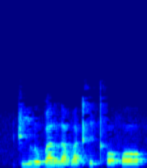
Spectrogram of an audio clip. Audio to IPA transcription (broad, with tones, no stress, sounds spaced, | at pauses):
t͡ʃ iː˨ l o˨ ɓ a˦ r a˨ b a˨ kʰ ɪ˦˨ kʰ ɔ˨˦ f ɔ˦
